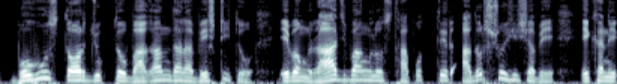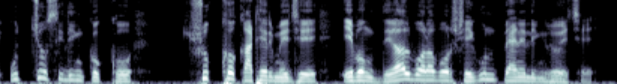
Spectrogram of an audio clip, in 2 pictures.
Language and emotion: Bengali, neutral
